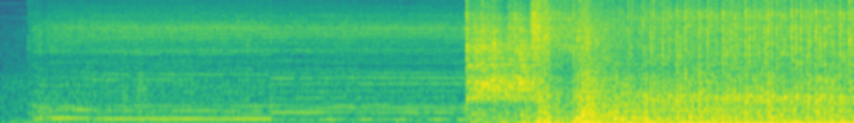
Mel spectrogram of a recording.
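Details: Airboat engine after the boat was wrecked catches and settles into a steady, even run, then revs smoothly with no knocks or misfires; sounds good, smells like it's running a little rich.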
